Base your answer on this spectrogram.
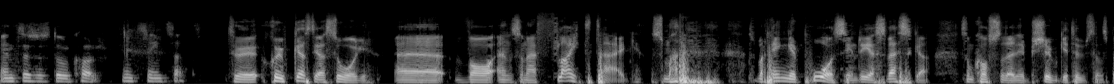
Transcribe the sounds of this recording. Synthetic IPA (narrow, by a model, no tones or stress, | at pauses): a̰ɪnt̪əs̬ɔst̪uːɾkʰɔlː | ɪnt̪ə̥sɔɪnt̪sa̰t̪ː | t̪ʰɾuːɛɧʉ̟ːkast̪əjasoːɡ | vaɛnsɔnhæːflajt̪ːʰɛ̰ːɡsɔmːansɔmːanhɛŋːəɾpʰɔsɪnɾeːsvɛska̰sɔmkʰɔst̪ad̪ət̪ʰyːpɕʉ̟ːɡɪt̪ʰʉ̟ːsənspɛ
